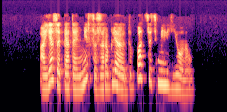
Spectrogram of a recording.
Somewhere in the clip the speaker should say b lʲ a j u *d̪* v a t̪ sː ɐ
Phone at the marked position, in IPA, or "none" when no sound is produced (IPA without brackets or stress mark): d̪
